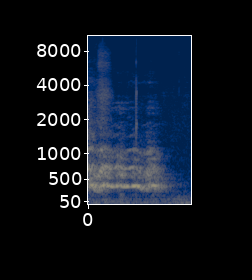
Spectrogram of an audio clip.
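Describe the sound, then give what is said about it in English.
A dog barks outside: one big, drawn-out, tonal cry lasting about a second, moderately loud and steady, then trailing off. No one speaks. “Dog bark outside. My dog.”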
